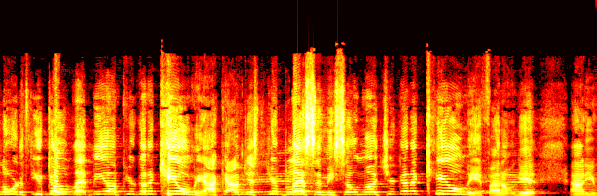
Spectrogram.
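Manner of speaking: loud, high ecstatic cry; blessed past bearing, crying out; overwhelmed joy. Retold or imitated. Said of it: "we end up saying".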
